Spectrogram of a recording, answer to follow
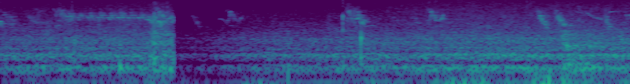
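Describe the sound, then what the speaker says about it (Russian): Honey bees work at apiary hives on a warm, sunny morning, making a faint, steady buzzing hum with individual bees whining past the microphone now and then. "Пчелки работают в полную силу."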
